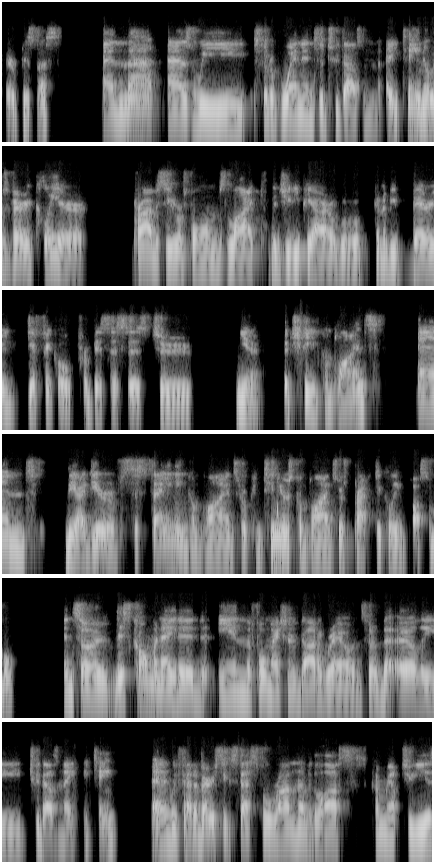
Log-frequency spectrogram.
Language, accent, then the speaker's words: English; Australia; moved away as an adult; also born or lived in United States / Europe / Japan; now in Bay Area, United States; I grew up in Australia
